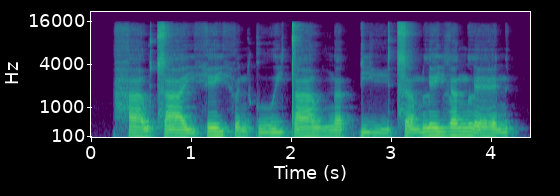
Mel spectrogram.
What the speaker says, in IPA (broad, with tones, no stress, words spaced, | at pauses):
haː˨˩wt͡saː˨˧jhe˥jhɵ˨˩n kuː˨˧jt̪aː˨wŋɐ˧k̚ | jiː˨˩t͡sɐ˨˥mle˥j lɐ˥ŋlɛː˨˥n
